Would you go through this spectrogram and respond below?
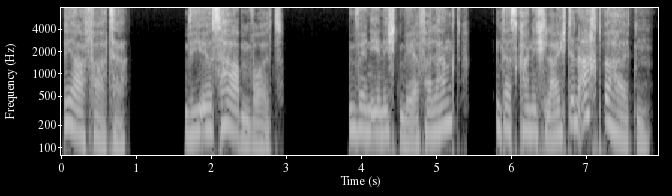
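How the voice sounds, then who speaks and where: Man voicing a high-pitched, naive fairy-tale boy. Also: sing-song, slow pace, warm tone, husky, no echo, studio quality, heavily acted. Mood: willing, carefree. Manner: guileless, matter-of-fact, earnest. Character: naive, carefree boy who wants to learn to shudder.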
